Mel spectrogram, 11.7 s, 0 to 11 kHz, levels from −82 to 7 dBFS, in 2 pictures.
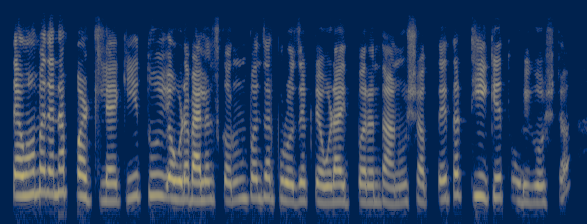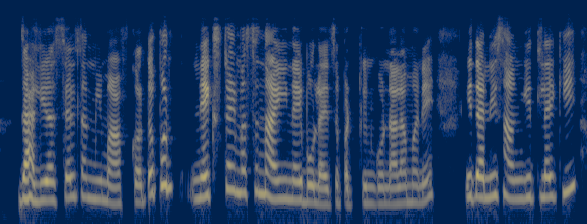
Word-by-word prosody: तेव्हा 300 +1 +6
मग 345 0 +3
त्यांना 335 0 +3
पटल्या 240 -5 +3
की 280 +3 -4
"तू 310 - -2
एवढं 260 -3 +3
बॅलन्स 250 +1 +4
करून 250 +2 -5
पण 270 -1 -3
जर 280 -1 -3
प्रोजेक्ट 240 -1 -1
एवढा 215 +1 +2
इथपर्यंत 220 0 -3
जाणू 210 +1 -2
शकते 230 +3 -3
तर 310 - +1
ठीक 295 -2 +2
आहे 280 - +2
थोडी 235 -3 -7
गोष्ट 220 +1 -8 0.5
झाली 250 -2 +5
असेल 275 +4 -2
तर 290 - -5
मी 260 -1 -7
माफ 210 -3 -1
करतो. 230 +8 -1
पण 455 -2 +5 0.3
नेक्स्ट 285 +6 +6
टाईम 370 -3 +1
असं 335 0 -5
नाही 265 -4 +5
नाही 250 -1 +1
बोलायचं 200 0 -2
पटकन 205 +2 -8
कोणाला." 205 0 -2
म्हणे 225 +5 -5
की 295 -2 -7
त्यांनी 290 +1 +5
सांगितलंय 285 0 -1
की 360 +4 0
255 Hz, 210 wpm, -25 LUFS, 225-290 Hz, 0.5 s, तेव्हा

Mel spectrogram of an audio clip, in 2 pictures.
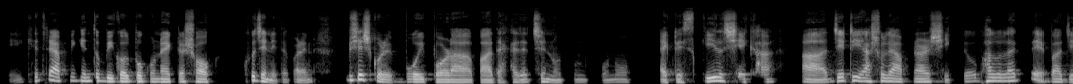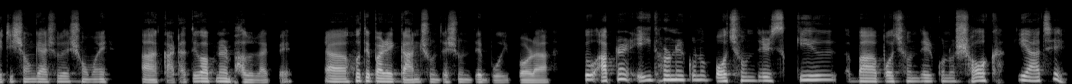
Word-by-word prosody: এই 105 - -16
ক্ষেত্রে 170 - -4
আপনি 175 - -11
কিন্তু 160 +1 +1
বিকল্প 140 -1 +4
কোনো 130 -1 0
একটা 130 - -1
শখ 120 -3 +4 0.4
খুঁজে 165 -7 +4
নিতে 105 +4 -9
পারেন। 105 -1 -4 0.4
বিশেষ 220 +2 +7
করে 115 - +4 0.2
বই 115 -1 +4
পড়া 110 -1 +4 0.2
বা 105 - +2
দেখা 95 +4 -5
যাচ্ছে 115 +4 -1
নতুন 105 +2 -9 0.2
কোনো 105 +3 -10 0.4
একটা - - -2
স্কিল 155 +3 +4
শেখা, 115 0 -3 0.4
আ - - +6 0.3
যেটি 165 +2 +3
আসলে 145 +1 +2
আপনার 130 +1 -1
শিখতেও 130 +5 -7
ভালো 160 0 +2
লাগবে 165 0 -2
বা 125 - 0
যেটির 120 +3 -2
সঙ্গে 125 0 -3
আসলে 130 +2 -4
সময় 115 0 -4 0.4
আ - - +2 0.2
কাটাতেও 115 +6 -3
আপনার 140 0 0
ভালো 105 -2 -1
লাগবে। 100 - -8 0.5
আ - - +5 0.2
হতে 165 -1 +2
পারে 135 -2 +6
গান 105 +1 +3
শুনতে, 110 -2 -6
শুনতে 110 -1 -4
বই 95 0 -7
পড়া। 100 0 +1 0.4
তো 220 - +5 0.2
আপনার 240 +7 0 0.2
এই 195 - 0
ধরনের 215 0 +4
কোনো 210 0 -1 0.2
পছন্দের 175 +2 0
স্কিল 205 +1 0 0.4
বা 145 -1 +4 0.2
পছন্দের 145 +1 -3
কোনো 145 -1 -7
শখ 170 +3 +2 0.2
কি 210 - -9 0.2
আছে? 235 +8 -2
135 Hz, 170 wpm, -23 LUFS, 115-165 Hz, 0.5 s, বিশেষ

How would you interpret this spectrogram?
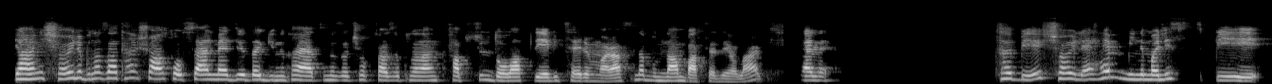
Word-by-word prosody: Yani, 250 +2 +5
şöyle 265 +2 -1
buna 270 +3 -3
zaten 285 +1 -1
şu 290 -1 -2
an 250 -1 +7
sosyal 240 -2 +2
medyada 225 -1 +2
günlük 195 -2 -5
hayatımızda 195 -1 +2
çok 210 +1 -10
fazla 190 -2 -1
kullanılan 190 -1 -1
kapsül 195 +1 -3
dolap 175 0 +2
diye 165 -1 +3
bir 180 -1 -10
terim 160 -2 -3
var 140 -1 +1
aslında 195 +7 0
bundan 175 -1 +1
bahsediyorlar. 140 -3 -2 0.4
Yani, 195 -1 +3 1.7
tabii 255 -1 -2
şöyle 260 -5 -1
hem 300 +2 -1
minimalist 230 0 -1
bir 185 -3 +1
210 Hz, 130 wpm, -20 LUFS, 185-245 Hz, 1.7 s, an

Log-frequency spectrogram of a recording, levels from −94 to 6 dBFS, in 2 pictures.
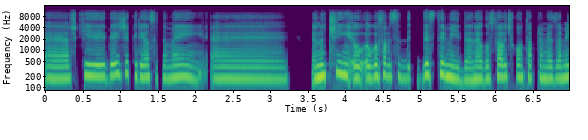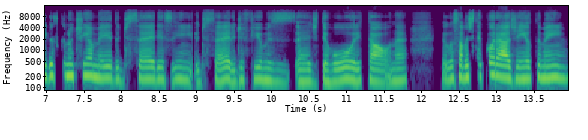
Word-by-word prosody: eh, 180 0 -1
acho 185 - -4
que 205 -1 +3
desde 225 +3 +1
criança 195 -2 -2
também, 190 0 -2
eh, 180 -1 -4 0.3
eu 180 - +1
não 200 +2 +9
tinha 230 -2 +3
eu 185 0 +1
eu - - +3
gostava 205 +2 +1
de - - -4
ser 210 - -5
d 180 -1 -6
destemida, 190 -4 +2
né, 175 - +2
eu - - 0
gostava 195 +3 0
de - - -10
contar 195 -1 -2
para 190 - -5
as - - 0
minhas 180 0 -1
amigas 195 +3 +1
que - - -14
eu 215 - +2
não 215 - +5
tinha 215 0 0
medo 185 -3 0
de 145 - -10
série, 175 -2 -1
assim 165 +1 -5
de - - -12
série, 160 0 -1
de 165 +4 -5
filmes, 160 -5 -4
eh, 150 0 -2
de 135 -4 -7
terror, 155 +4 +1
e 155 +1 -2
tal, 150 -3 +2
né. 155 +1 -3 0.5
Eu - - -6
gostava 190 +2 +2
de 195 - +1
ter 205 - -7
coragem, 190 -6 +5
e - - +2
eu 175 - -1
também 185 -1 0
180 Hz, 225 wpm, -23 LUFS, 170-200 Hz, 0.5 s, não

